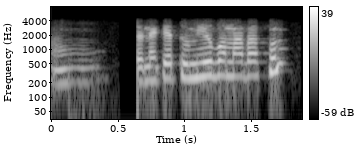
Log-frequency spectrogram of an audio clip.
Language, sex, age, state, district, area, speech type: Assamese, female, 45-60, Assam, Sivasagar, rural, conversation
